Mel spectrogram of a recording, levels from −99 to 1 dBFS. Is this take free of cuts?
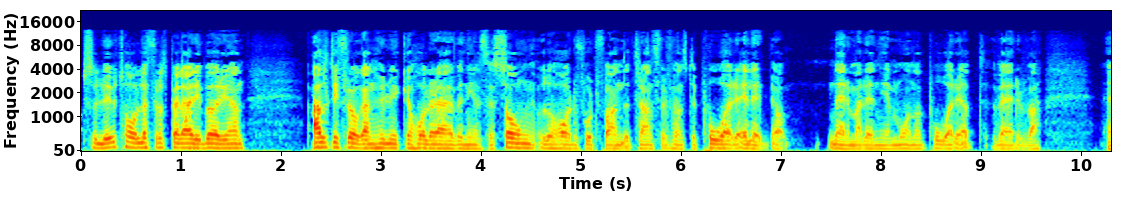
yes; 0 cuts

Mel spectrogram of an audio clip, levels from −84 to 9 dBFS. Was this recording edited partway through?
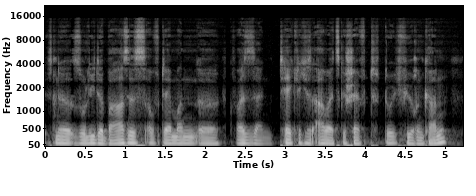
yes; 1 cut; at 2.3 s

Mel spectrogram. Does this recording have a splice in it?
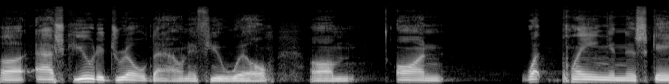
no; 0 cuts

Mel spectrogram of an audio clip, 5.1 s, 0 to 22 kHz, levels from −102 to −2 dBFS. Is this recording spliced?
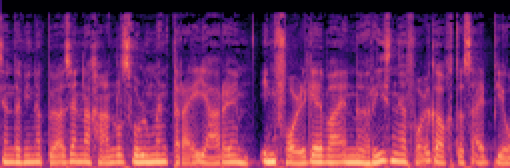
no; 0 cuts

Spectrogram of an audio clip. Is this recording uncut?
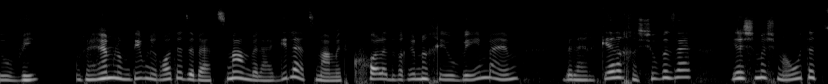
yes; 0 cuts

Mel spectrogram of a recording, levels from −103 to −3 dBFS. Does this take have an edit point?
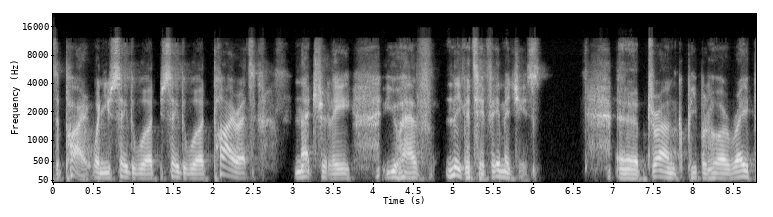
yes; 4 cuts; at 1.3 s, 4.1 s, 4.8 s, 7.4 s

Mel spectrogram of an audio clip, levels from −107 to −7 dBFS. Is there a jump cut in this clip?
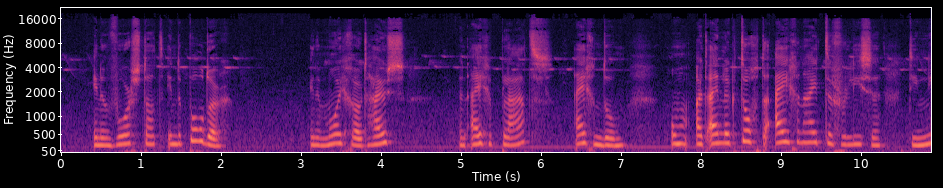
no; 0 cuts

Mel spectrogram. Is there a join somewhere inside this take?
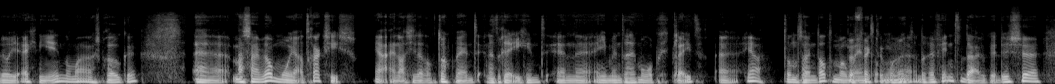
no; 0 cuts

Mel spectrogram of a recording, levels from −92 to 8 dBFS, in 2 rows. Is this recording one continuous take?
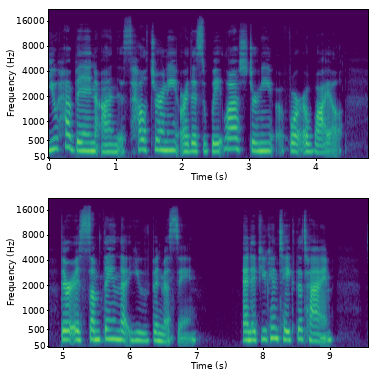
yes; 0 cuts

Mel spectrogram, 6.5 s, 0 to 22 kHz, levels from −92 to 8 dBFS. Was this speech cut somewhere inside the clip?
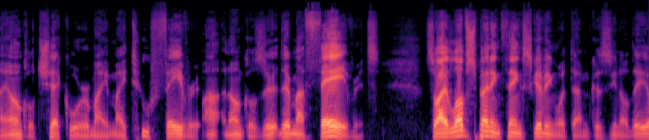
yes; 1 cut; at 2.0 s

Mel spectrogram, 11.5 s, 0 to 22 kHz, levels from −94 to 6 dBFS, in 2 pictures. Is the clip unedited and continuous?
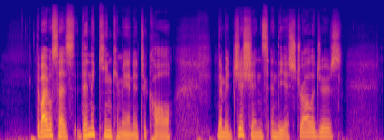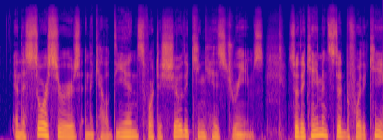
yes; 0 cuts

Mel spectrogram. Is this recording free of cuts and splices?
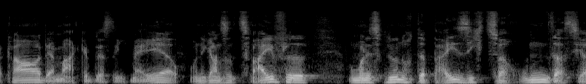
no; 3 cuts; at 1.8 s, 3.8 s, 5.0 s

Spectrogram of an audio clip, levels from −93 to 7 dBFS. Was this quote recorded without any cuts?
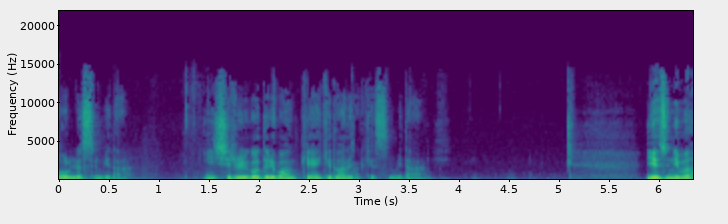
no; 1 cut; at 2.9 s

